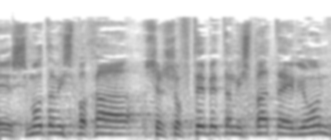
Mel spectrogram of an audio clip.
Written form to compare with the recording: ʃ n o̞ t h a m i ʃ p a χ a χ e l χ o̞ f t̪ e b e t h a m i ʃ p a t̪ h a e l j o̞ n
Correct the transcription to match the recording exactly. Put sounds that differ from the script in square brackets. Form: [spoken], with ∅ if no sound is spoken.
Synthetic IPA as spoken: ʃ [m] o̞ t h a m i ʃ p a χ a [ʃ] e l [ʃ] o̞ f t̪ e b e t h a m i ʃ p a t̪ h a e l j o̞ n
